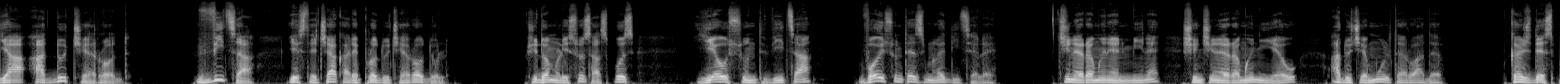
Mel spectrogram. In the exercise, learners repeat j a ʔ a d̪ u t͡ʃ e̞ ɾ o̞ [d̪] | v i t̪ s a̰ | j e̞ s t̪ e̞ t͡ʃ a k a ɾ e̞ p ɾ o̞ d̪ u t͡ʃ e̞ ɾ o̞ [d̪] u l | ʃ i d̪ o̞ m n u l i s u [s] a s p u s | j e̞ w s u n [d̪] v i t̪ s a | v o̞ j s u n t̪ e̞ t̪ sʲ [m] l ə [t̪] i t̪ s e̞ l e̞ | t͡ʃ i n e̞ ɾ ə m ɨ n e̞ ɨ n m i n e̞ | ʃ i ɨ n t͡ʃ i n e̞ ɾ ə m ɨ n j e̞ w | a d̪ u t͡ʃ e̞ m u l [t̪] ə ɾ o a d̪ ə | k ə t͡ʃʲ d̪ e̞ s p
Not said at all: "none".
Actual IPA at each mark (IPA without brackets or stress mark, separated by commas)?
d̪, d̪, s, t̪, m, d̪, t̪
